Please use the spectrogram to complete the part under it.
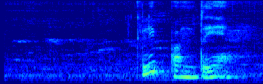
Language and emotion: Russian, sad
